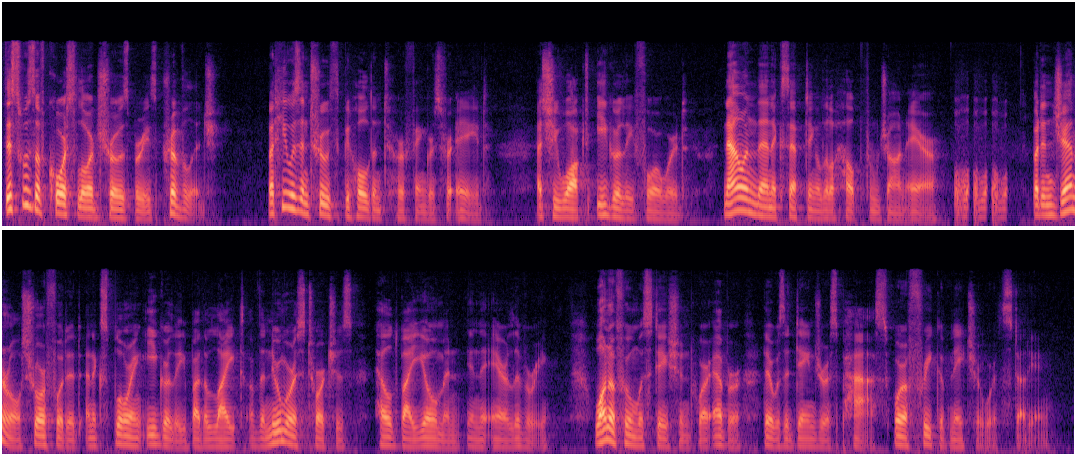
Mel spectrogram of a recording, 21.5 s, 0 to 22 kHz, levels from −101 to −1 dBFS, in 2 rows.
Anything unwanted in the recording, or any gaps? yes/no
yes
